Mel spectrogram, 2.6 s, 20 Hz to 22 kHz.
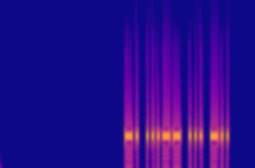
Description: Morse code, heard as a keyed tone, about 46 wpm, 700 Hz. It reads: N3SD
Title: USA Call Signs - 2x Character Spacing - 45wpm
